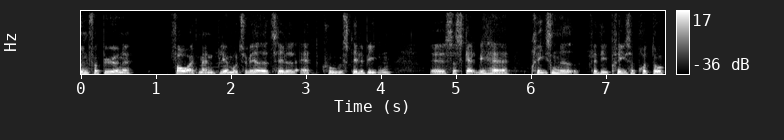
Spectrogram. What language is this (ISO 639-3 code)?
dan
